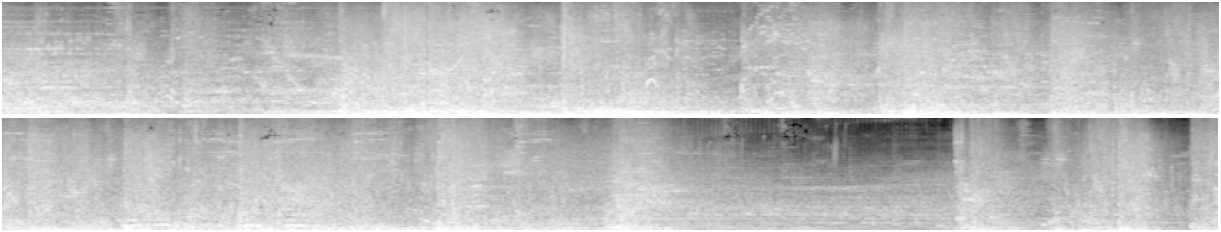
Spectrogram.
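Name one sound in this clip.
Spell blasts and hits crackle and whoosh during a fast fight.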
